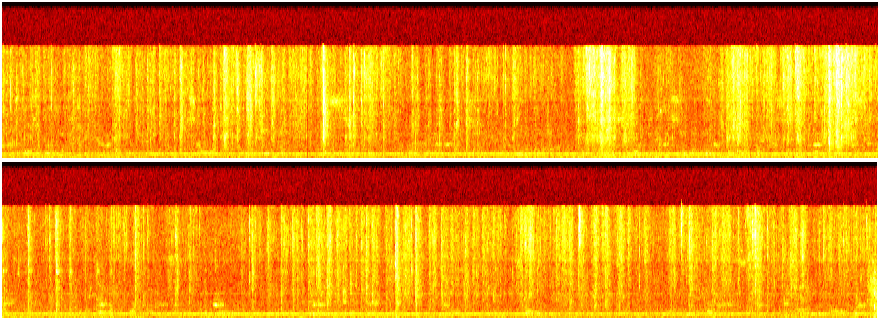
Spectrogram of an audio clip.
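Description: Near silence: a few faint crinkles and rustles of clear plastic wrap and a paper napkin being pressed and smoothed by hand, over a faint steady high hum.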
